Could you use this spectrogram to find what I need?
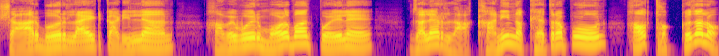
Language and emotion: Goan Konkani, surprised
